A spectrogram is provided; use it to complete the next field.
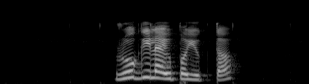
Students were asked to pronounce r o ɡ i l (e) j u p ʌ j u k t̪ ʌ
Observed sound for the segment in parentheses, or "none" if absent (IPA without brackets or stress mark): a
